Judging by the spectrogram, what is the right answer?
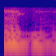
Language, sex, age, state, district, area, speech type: Gujarati, male, 18-30, Gujarat, Morbi, rural, conversation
